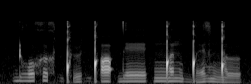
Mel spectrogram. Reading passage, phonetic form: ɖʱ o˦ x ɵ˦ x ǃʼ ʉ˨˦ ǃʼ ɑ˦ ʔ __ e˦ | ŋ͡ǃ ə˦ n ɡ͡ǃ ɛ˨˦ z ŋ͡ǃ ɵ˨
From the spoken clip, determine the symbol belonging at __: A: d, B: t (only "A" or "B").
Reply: A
